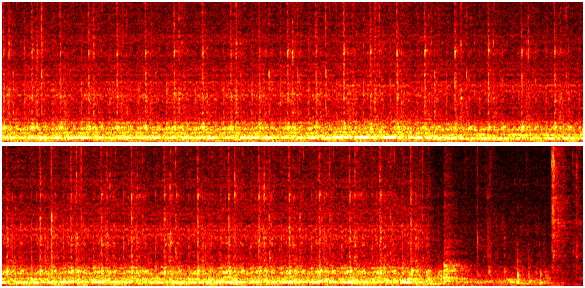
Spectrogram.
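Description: A sewing machine stitching a fabric seam for a bucket, a steady close mechanical whir and rapid needle patter running for several seconds, then slowing and stopping near the end.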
